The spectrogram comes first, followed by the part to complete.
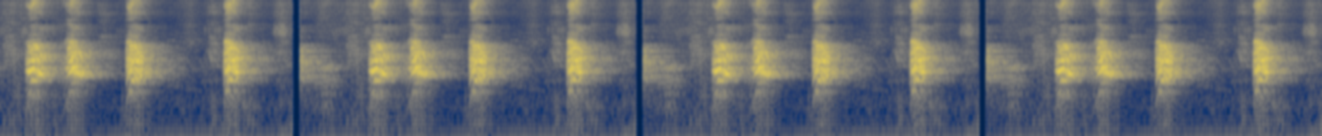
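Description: A Yorkshire Terrier barks in quick, sharp bursts, two or three yaps at a time.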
